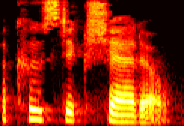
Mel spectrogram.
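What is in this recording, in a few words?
"acoustic shadow", English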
